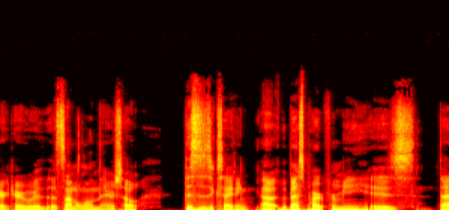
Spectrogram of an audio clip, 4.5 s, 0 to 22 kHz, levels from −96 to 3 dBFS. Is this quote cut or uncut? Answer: uncut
